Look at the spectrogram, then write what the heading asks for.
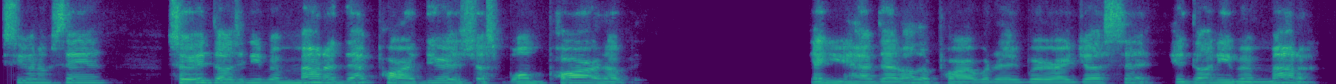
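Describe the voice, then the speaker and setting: A man's voice: fairly high pitch, fairly even intonation, moderate pace. A man from Bermuda, hosting a live stream, talking bluntly and profanely in a rambling casual rant. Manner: blunt, profane, rambling, acts out quoted voices.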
